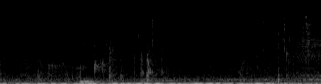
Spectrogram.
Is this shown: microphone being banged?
no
